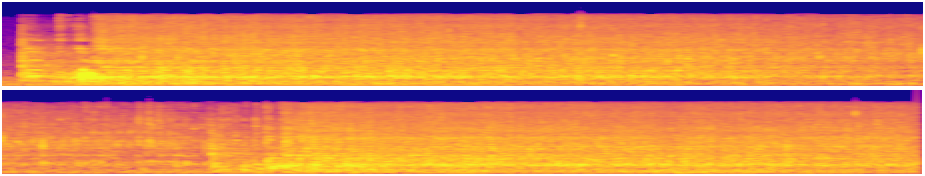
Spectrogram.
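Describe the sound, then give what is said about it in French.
A child flushes a toilet: a sudden loud gush, then a steady rushing, hissing swirl of water that dips briefly before surging again and running on to the end. No voices. “Une seconde, je vais aux toilettes.”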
